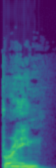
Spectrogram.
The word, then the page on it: brain: British English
